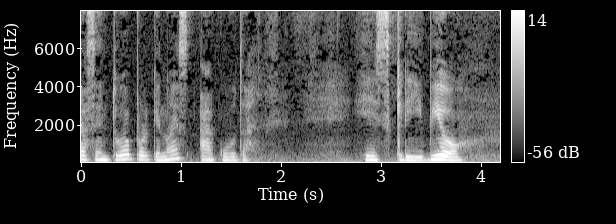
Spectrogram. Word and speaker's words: escribió: porque no es aguda escribió escribió está en pretérito en pasado y en donde llevar asiento escribió al final y termina en vocal es una aguda que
